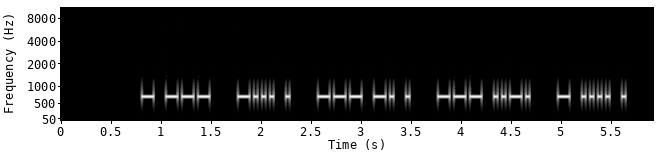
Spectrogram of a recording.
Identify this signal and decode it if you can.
Morse code, heard as a keyed tone, about 31 wpm, 700 Hz. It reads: TO BE ONE OF THE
